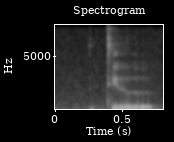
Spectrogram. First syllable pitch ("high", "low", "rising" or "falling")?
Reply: falling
